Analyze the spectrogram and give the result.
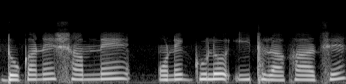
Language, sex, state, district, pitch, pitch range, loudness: Bengali, female, West Bengal, North 24 Parganas, 230 Hz, 215-245 Hz, -16 LUFS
